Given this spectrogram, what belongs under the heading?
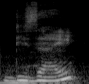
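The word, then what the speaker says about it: design: press silent होता है यदि किसी भी वर्ड में एन के पहले जी आया है तो वह साइलेंट होगा तो यहां कुछ वर्ड है मैं आपको बताती हूं सबसे पहला वर्ड है डिजाइन डी ई एस आई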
